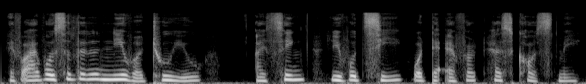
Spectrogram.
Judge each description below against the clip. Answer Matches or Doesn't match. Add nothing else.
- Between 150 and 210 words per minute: Matches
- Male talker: Doesn't match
